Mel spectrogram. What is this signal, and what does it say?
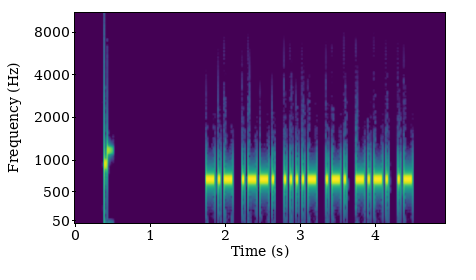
Morse code, heard as a keyed tone, about 29 wpm, 700 Hz. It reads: KP4RCA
